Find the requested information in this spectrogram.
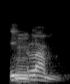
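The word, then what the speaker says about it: اعلم: Iklam. Kan seperti itu bacanya. Iklam, ketahuilah.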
